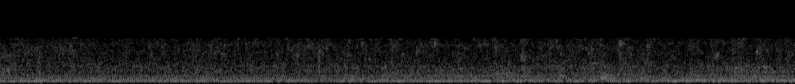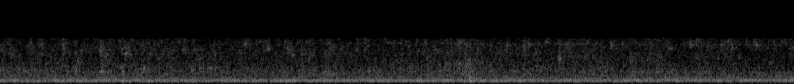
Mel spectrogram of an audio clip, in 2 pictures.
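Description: Reef aquarium running: a steady low hum from its circulation pumps, with water trickling and many small ticks over it.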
